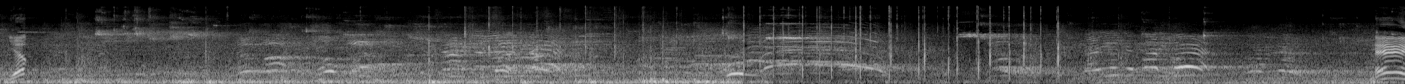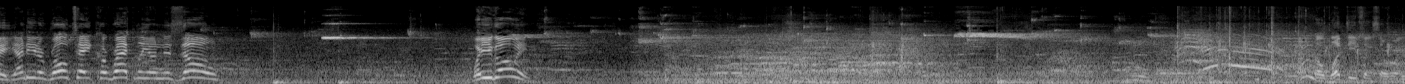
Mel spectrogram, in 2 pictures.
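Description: A crowd of spectators chatters and cheers.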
